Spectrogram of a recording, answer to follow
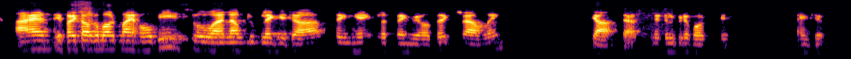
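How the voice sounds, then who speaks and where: A man with an Indian accent talks at a fairly quick pace, keeping his intonation fairly even and leaving long, frequent pauses. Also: fairly high pitch for a man. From northern India, Uttar Pradesh. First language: Hindi. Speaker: English teacher and YouTuber. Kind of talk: casual chat.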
